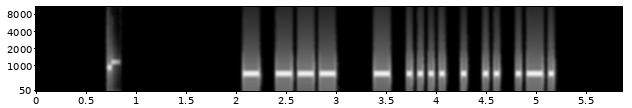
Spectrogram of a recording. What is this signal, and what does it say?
Morse code, heard as a keyed tone, about 22 wpm, 700 Hz. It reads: TO THEIR
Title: Sets of 2 Words 22wpm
